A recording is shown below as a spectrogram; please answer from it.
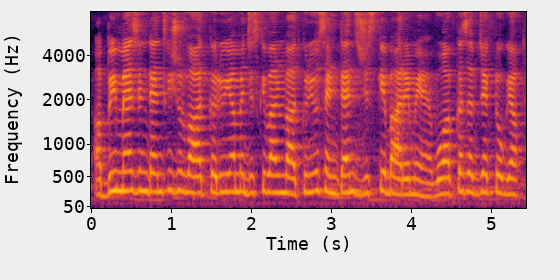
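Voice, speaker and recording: A high-pitched woman gives a classroom grammar lesson. She explains in a mix of Hindi and English and slows down to read English definitions aloud. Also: fairly even intonation. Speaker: school English teacher.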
